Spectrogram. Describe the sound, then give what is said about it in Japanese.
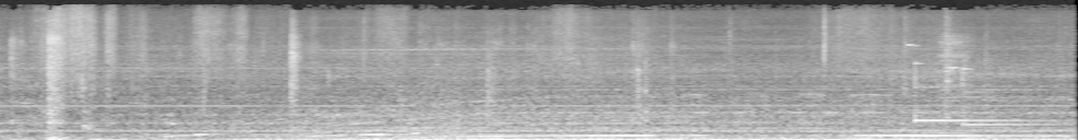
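Steady low engine rumble inside a moving Toei city bus, with rising and falling drone tones as it accelerates and shifts, plus occasional rattles and clicks; no one speaks. The next stop is Ukita. “お客様にお知らせします。都営バスでは、輸送の安全性向上のため、終点停留所において車内点検を実施しています。”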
